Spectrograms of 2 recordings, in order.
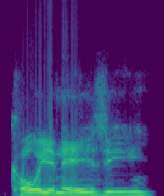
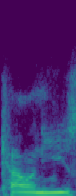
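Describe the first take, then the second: First: The surname gets an Italian-style pronunciation. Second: The surname sounds like the English word colonies. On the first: This is how an Italian relative says the name. "She said my last name in a way that I'd never heard before" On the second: This is the easy everyday way to say the name. "I always say colonies, like the thirteen colonies"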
